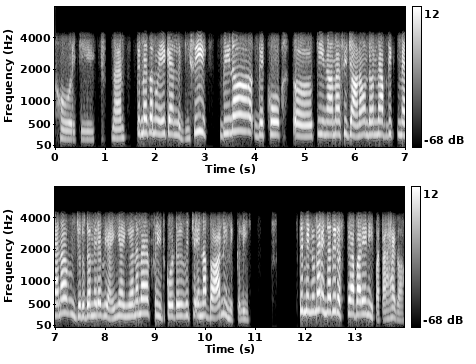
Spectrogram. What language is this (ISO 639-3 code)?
pan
